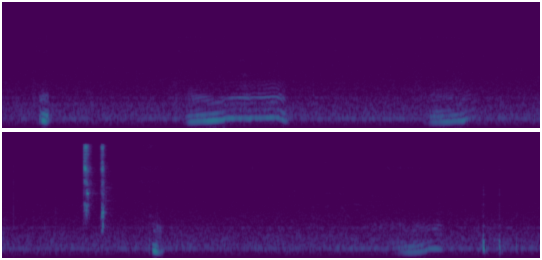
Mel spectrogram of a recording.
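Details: Sleeping cat snoring: occasional soft, slightly pitched snores about a second long, spaced several seconds apart in a quiet room; snoring.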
